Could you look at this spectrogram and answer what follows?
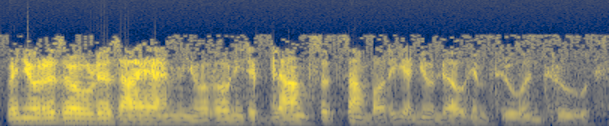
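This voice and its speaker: An actor voicing an anxious old baron in a vintage radio play, his low voice hesitant and apologetic, stumbling over his words as he pleads with a young officer. The recording is dull and muffled, with a faint hiss behind it. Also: fairly even intonation, fast, close to an everyday voice. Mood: anxious, pleading. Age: older. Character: older wealthy baron, anxious doting father. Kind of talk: classic radio drama acting.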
